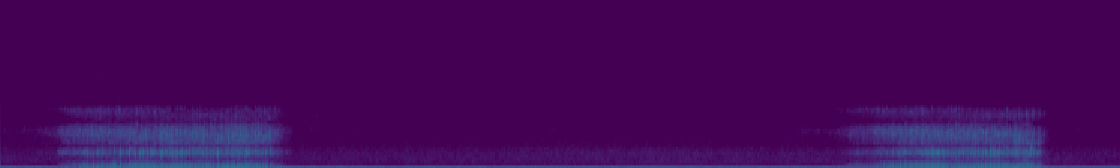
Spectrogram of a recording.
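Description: Two loud, harsh, rattling snores about five seconds apart over a steady background hum.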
